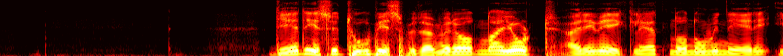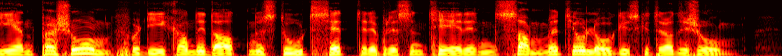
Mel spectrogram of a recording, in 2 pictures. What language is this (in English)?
Norwegian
